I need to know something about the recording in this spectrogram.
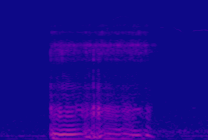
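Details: One-year-old male dog Buster, asleep indoors with his head resting on a shin, gives a single loud, drawn-out rasping snore lasting about a second, with a rich buzzy tone, followed by quiet room noise.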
